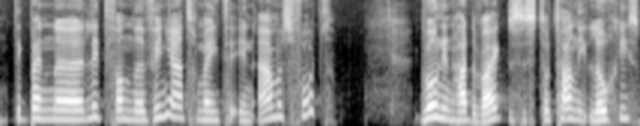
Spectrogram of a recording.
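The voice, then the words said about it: Non-native Dutch, Welsh-English accent. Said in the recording (Dutch): “want wat is dat accent? ... Ik geboren in Wales, dus Nederlands is mijn tweede taal”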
